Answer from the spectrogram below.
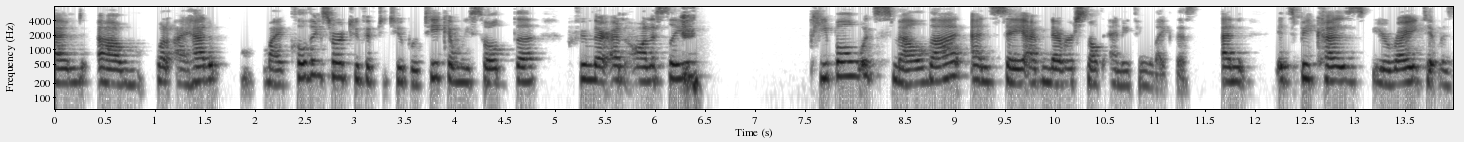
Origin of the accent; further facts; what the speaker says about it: Saskatchewan, Canada; I grew up in Saskatchewan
